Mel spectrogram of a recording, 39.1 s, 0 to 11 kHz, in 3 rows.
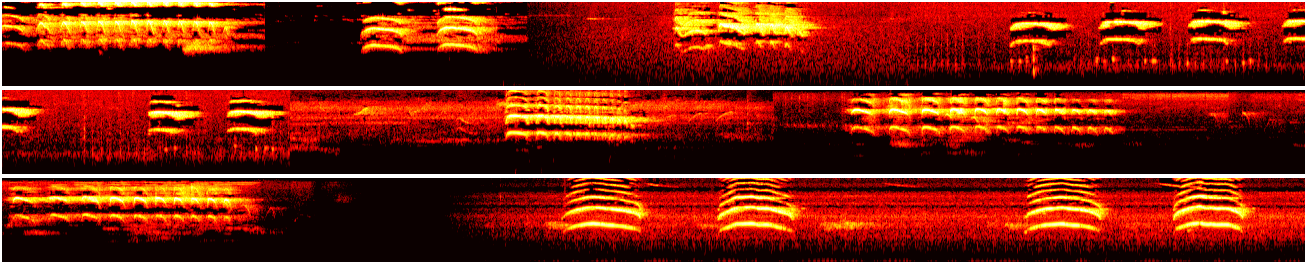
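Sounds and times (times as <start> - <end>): bird whistled calls: 0.0 - 2.5, 6.7 - 8.3, 10.1 - 16.3, 31.5 - 35.2, 35.9 - 38.8
bird chattering calls: 6.6 - 16.4, 31.2 - 39.0.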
